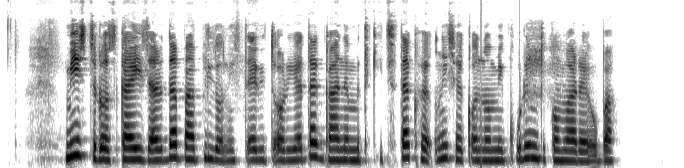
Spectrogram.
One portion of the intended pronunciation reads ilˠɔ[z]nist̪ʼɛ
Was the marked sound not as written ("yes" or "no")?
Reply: yes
